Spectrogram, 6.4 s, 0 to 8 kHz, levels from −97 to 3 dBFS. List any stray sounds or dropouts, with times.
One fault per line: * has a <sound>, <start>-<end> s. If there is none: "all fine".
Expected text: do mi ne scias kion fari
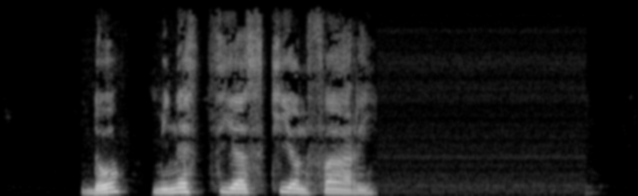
all fine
